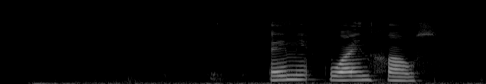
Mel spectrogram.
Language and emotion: Russian, neutral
